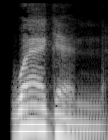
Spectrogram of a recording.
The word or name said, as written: waggon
